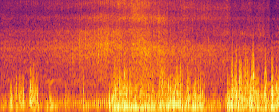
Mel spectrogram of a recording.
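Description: A motorcycle engine hums as it rides past close by.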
